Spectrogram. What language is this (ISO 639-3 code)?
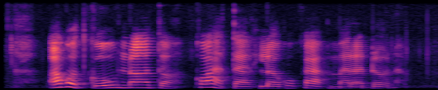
kln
